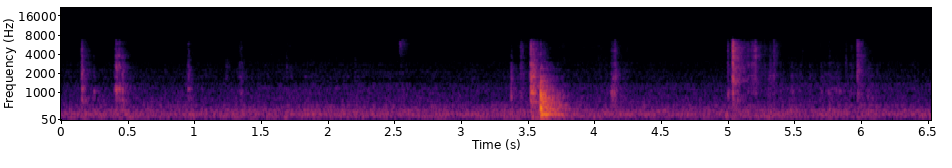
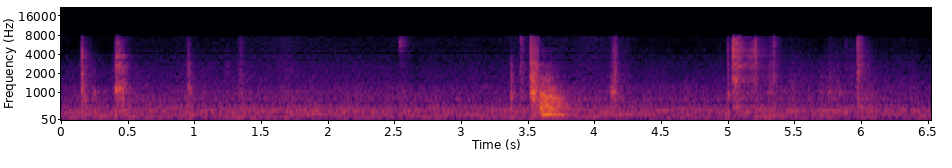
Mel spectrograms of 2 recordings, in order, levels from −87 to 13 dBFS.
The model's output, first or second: second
